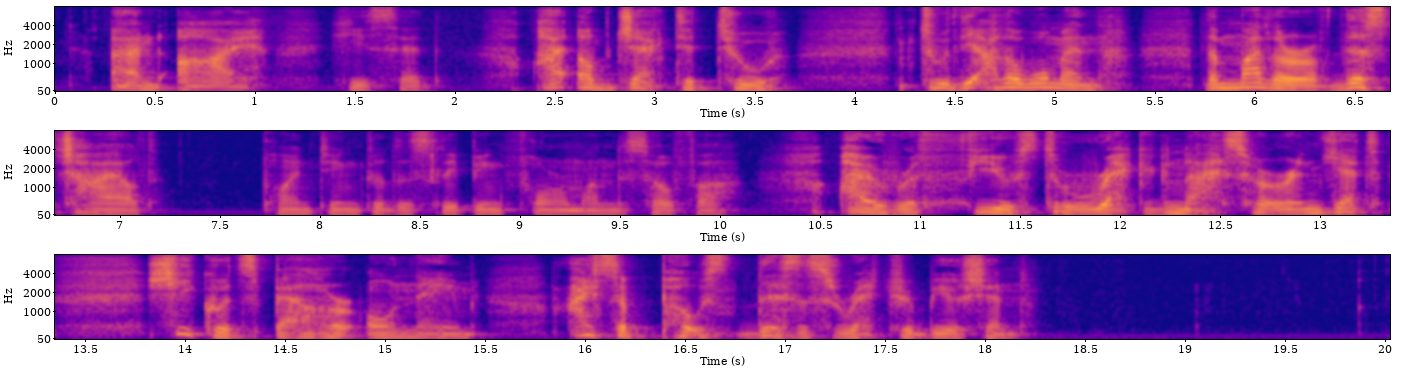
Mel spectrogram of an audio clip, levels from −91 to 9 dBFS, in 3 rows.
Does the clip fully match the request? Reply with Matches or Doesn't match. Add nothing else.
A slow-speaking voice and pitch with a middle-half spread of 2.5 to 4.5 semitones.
Matches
